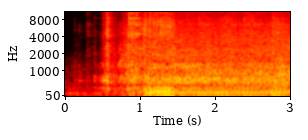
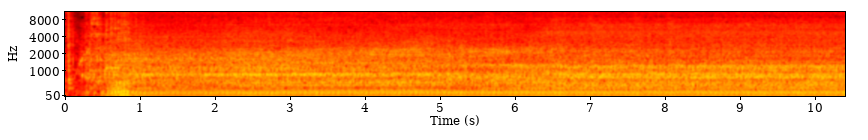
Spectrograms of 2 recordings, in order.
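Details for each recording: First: A small generator engine runs rough and surges up and down, recorded before repair. The owner believes a dirty carburetor is the cause and plans to clean it. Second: Small generator after carburetor cleaning and idle adjustment to cure surging starts and runs at a steady, even speed with no surging, then shuts down; works much better.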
